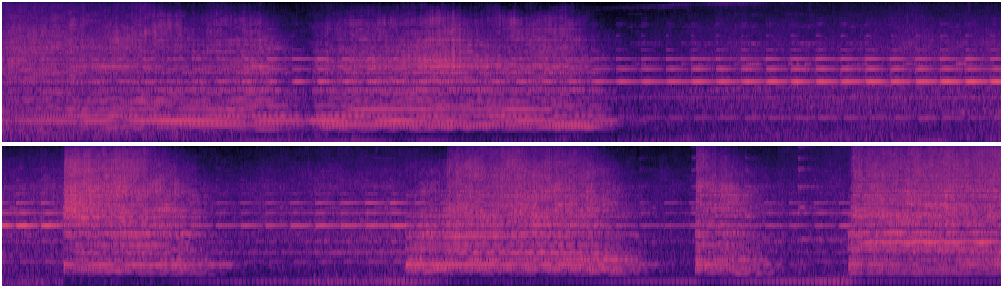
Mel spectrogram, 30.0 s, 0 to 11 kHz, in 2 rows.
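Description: Sounder commuter train's F59PHI diesel locomotive sounding its multi-chime air horn as it approaches a grade crossing. A long blast opens, then after a pause come the crossing signal's blasts: long, long, short, long. Between the blasts a crossing bell rings with a steady pulse, and the locomotive's engine hum grows louder as it nears.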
